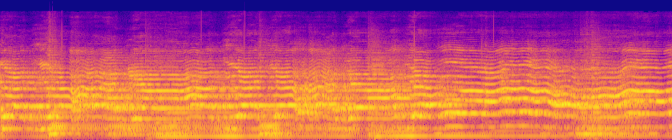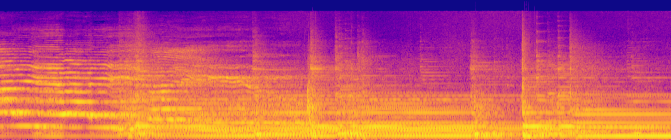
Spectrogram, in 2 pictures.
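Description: Flamenco song with guitar: a man sings a long, wavering, ornamented line over a flamenco guitar, and about eight seconds in the guitar comes to the fore with strummed chords.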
